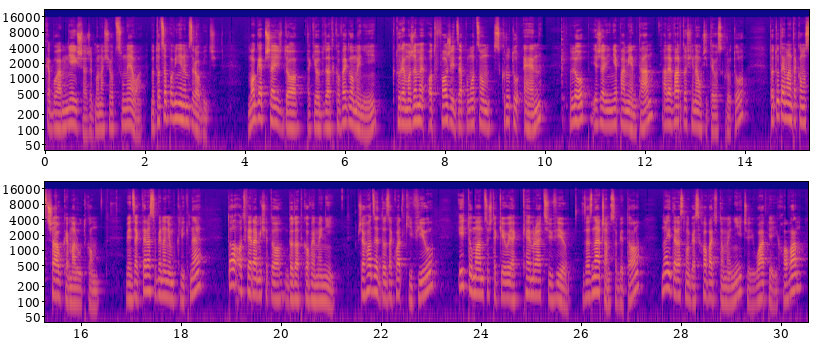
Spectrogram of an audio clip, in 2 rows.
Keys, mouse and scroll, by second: 3.1-3.7 middle drag, 9.5 n, 10.4 n, 16.6 click, 26.1 click, 28.8 click.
